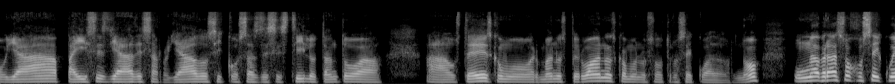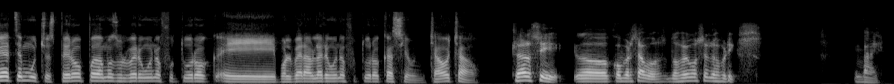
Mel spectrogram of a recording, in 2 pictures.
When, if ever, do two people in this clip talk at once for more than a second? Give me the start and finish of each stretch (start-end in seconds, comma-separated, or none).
none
